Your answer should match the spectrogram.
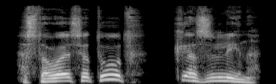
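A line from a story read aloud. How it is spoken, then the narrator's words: Trembling voice. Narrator (Russian): дрогнувшим голосом сказал Явуз Нивану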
